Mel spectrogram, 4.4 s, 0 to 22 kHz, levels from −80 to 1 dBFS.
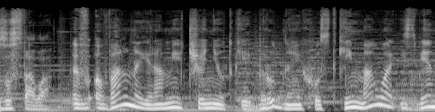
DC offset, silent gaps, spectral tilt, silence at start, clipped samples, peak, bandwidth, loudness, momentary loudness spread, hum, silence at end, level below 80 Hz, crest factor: under 0.1%; none; -5.5 dB/octave; 0 s; under 0.1%; 0 dBFS; 16.5 kHz; -12 LUFS; 6 LU; none; 0 s; -36 dBFS; 10 dB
